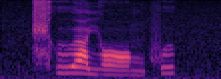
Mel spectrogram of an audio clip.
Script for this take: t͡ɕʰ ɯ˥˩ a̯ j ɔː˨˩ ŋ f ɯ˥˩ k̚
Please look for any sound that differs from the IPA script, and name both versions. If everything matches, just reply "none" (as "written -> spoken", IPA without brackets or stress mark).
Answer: none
